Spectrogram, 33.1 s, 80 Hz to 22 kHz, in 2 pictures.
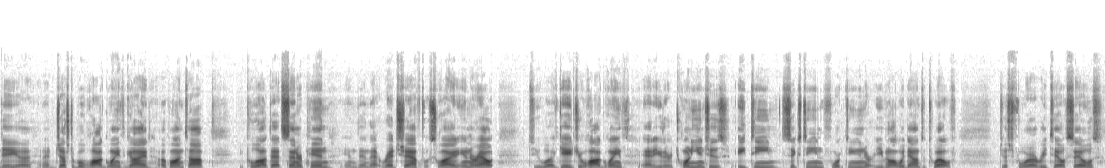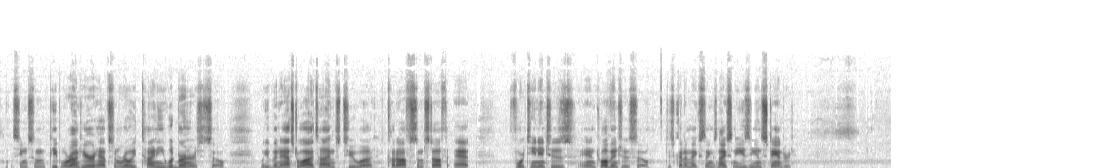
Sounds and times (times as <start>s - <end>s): Speech: 0.0s - 7.4s, 8.0s - 14.4s, 15.0s - 23.6s, 24.2s - 28.5s.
